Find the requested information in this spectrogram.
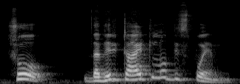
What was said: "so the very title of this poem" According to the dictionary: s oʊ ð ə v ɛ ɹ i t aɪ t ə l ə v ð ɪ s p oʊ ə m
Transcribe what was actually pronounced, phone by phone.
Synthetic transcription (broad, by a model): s oʊ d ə b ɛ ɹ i t aɪ t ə l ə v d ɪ s p oʊ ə m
